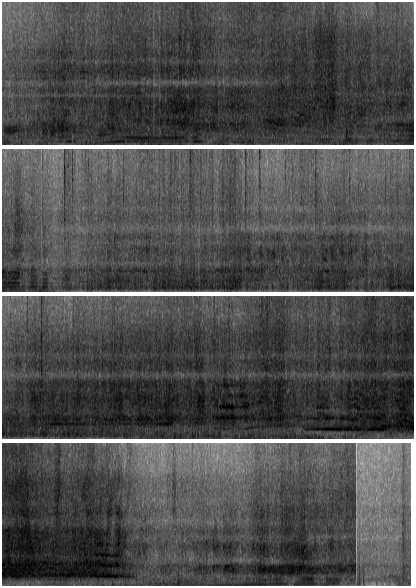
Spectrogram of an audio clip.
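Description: Two drift cars sliding in tandem: engines revving up and down with tyre squeal and skidding noise, and a long steady tyre squeal in the later part.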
